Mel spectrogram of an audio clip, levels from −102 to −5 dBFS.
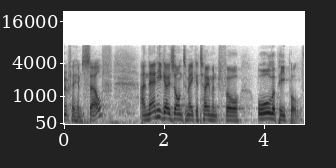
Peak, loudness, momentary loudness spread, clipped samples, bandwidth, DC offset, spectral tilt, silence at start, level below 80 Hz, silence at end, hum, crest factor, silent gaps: -4 dBFS; -24 LUFS; 18 LU; under 0.1%; 7.6 kHz; under 0.1%; -5 dB/octave; 0 s; -50 dBFS; 0 s; none; 20 dB; none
